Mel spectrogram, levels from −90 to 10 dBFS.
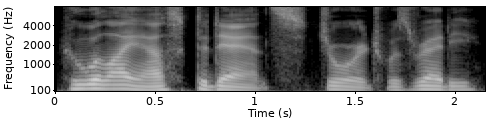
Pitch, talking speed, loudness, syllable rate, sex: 115 Hz, 250 wpm, -19 LUFS, 5.8 syllables/s, female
